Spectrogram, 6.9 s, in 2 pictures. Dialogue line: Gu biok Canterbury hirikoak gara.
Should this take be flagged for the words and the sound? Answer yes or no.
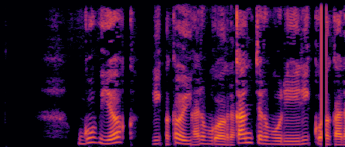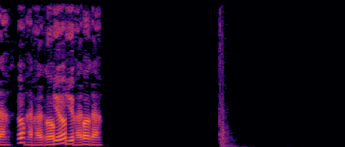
yes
